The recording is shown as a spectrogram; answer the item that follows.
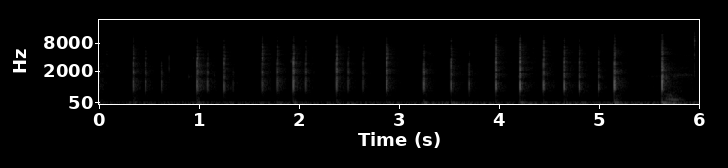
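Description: Chalk writing on a chalkboard: a quick, irregular run of sharp taps and short strokes, about five a second.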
